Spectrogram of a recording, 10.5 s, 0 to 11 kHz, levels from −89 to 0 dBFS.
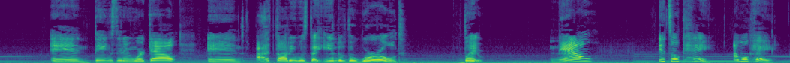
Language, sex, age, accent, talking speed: English, female, 20-39, American, 120 wpm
